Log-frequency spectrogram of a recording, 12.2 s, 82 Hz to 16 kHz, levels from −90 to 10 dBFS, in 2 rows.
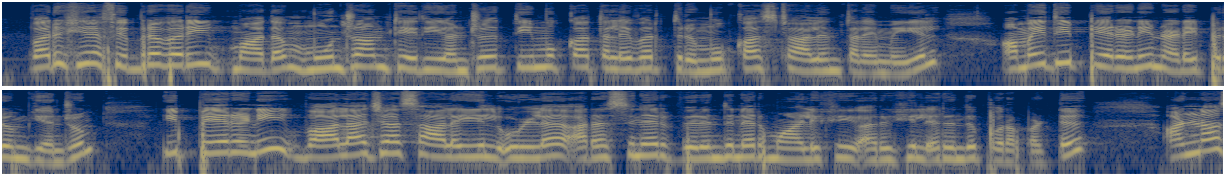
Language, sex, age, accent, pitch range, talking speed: Tamil, female, 20-39, native, 220-285 Hz, 135 wpm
